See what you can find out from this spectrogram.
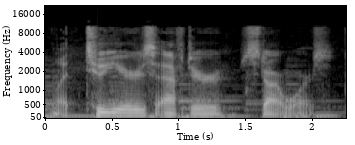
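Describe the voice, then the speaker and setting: Really low-voiced guy talking movies, slangy, kinda hesitant, faint music in back. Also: a little slow, gravelly. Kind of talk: casual chat about films.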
